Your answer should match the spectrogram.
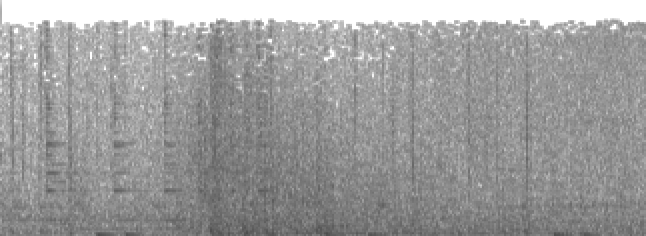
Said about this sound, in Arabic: صحيح انا بصطاد من زمان، لكن عمري ما دخلت اصطاد في الاعماق دي، وعمري ما قابلتني عاصفة بالقوة دي. مية ابتدت تملى المركب وتزيد، وابتديت افقد الامل واحس اني خلاص دي النهاية.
